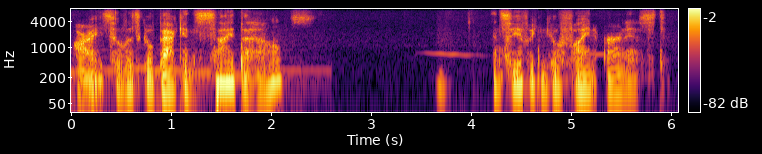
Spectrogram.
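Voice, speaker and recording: A man's voice: mid-range voice, a little slow, creaky, bright, forceful tone, highs cut off, faint music behind. A man giving casual ASMR gameplay commentary, often whispering as he thinks aloud. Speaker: game streamer.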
